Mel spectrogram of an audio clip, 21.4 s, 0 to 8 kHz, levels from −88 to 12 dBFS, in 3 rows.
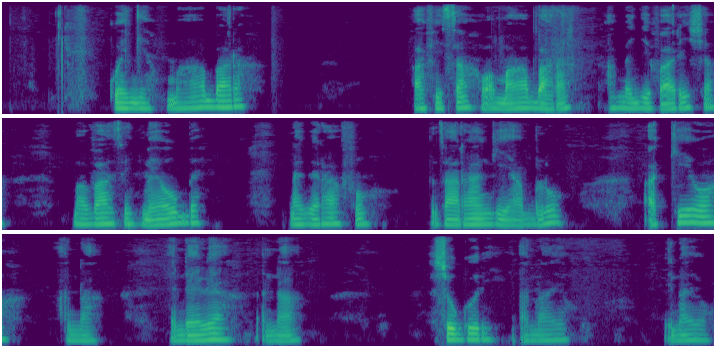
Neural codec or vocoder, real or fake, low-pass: none; real; 7.2 kHz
